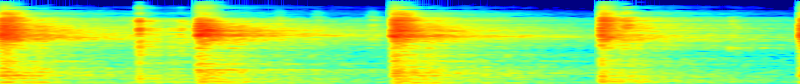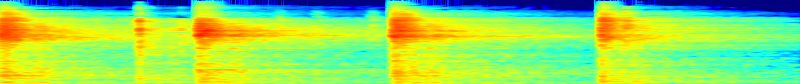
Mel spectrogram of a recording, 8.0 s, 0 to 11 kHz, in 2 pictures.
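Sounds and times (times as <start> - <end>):
creepy clock tick tock: 0.0 - 7.7.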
